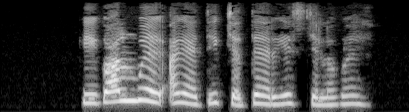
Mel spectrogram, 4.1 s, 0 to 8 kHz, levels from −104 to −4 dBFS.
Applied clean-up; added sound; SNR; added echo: none; none; none; none.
